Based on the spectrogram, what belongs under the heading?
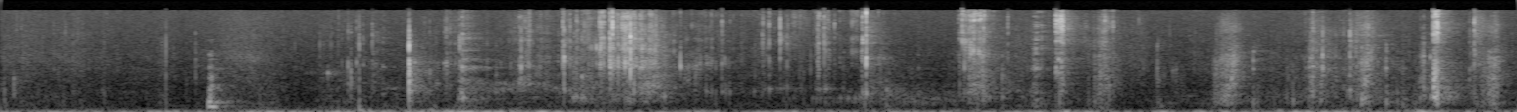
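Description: Crunchy biting and chewing of a raw leaf wrap filled with singju, a Manipuri herb salad, close to a clip-on microphone: irregular crisp crunches.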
